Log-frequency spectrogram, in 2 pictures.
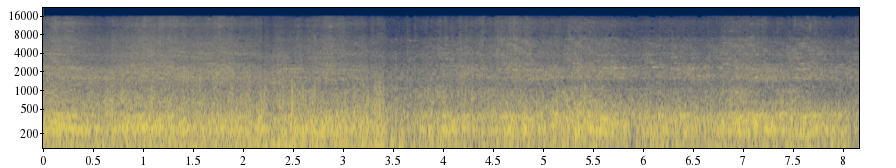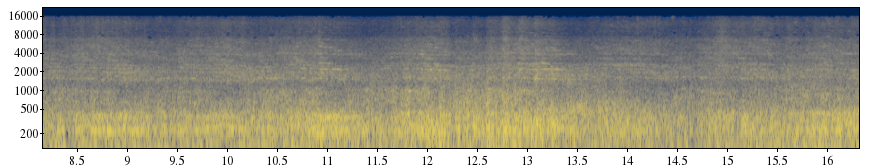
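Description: A freight train rumbles past close by, loud and steady.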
